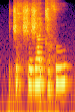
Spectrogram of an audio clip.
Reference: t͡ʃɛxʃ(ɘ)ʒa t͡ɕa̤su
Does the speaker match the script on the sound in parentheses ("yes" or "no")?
no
